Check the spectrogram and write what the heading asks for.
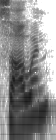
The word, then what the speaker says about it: Samhain: one more time sawwin sawin all right the word sawin now here's what i'm gonna do okay that's the word of saw when again it's spelled s-a-m-h-a-i-n but it's sawin i'm gonna do something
